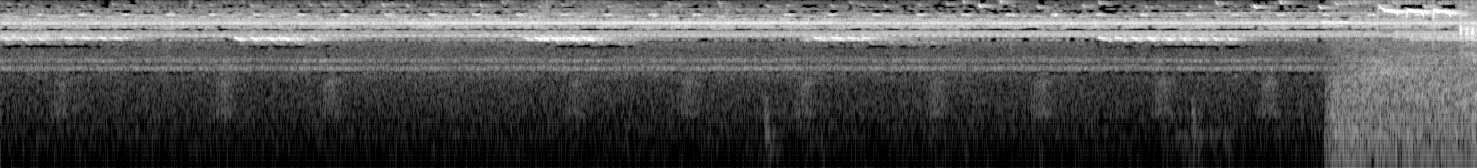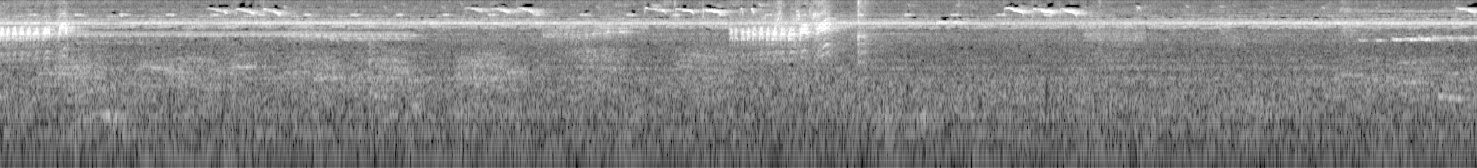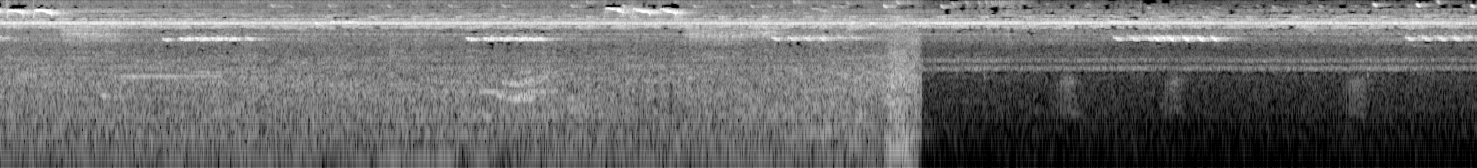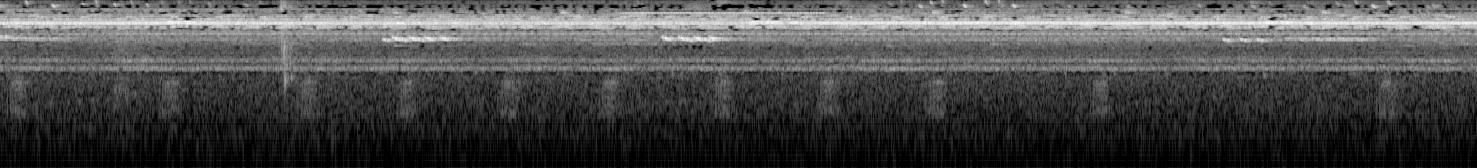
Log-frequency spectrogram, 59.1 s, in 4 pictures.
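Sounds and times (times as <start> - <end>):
background hiss: 13.3 - 38.8
high-pitched ringing drone: 13.3 - 38.8
small birds chirping: 13.3 - 38.8.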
